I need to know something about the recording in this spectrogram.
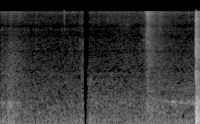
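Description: A thrown bo-shuriken striking a wooden target: one sharp, loud thud near the end, with a faint tick about half a second before it, over low room tone.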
